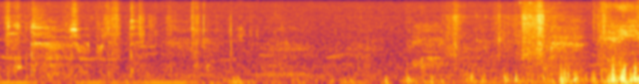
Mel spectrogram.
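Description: Faint whispering and low voices over a low rumble and soft rustling, louder in the last second.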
